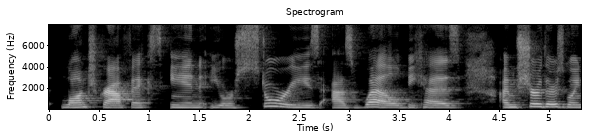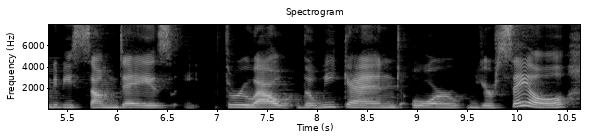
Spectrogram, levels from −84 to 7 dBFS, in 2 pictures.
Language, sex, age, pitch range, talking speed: English, female, 20-39, 185-225 Hz, 125 wpm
